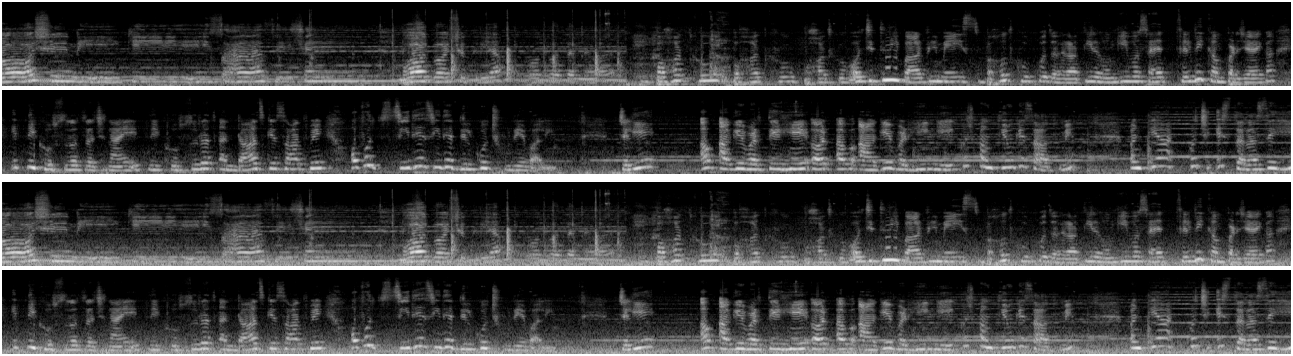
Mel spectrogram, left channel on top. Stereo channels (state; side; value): noise; right; rumble, 8 dB below the sound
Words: की साजिशें। बहुत बहुत शुक्रिया, बहुत बहुत धन्यवाद। बहुत खूब, बहुत खूब, बहुत खूब। और जितनी बार भी मैं इस बहुत खूब को दोहराती रहूंगी वो शायद फिर भी कम पड़ जाएगा। इतनी खूबसूरत रचनाएं, इतनी खूबसूरत अंदाज के साथ में, और वो सीधे सीधे दिल को छूने वाली। चलिए अब आगे बढ़ते हैं और अब आगे बढ़ेंगे कुछ पंक्तियों के साथ में। पंक्तियाँ कुछ इस तरह से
